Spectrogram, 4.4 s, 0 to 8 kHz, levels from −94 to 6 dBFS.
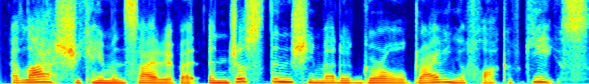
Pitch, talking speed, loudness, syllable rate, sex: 195 Hz, 270 wpm, -15 LUFS, 5.2 syllables/s, female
